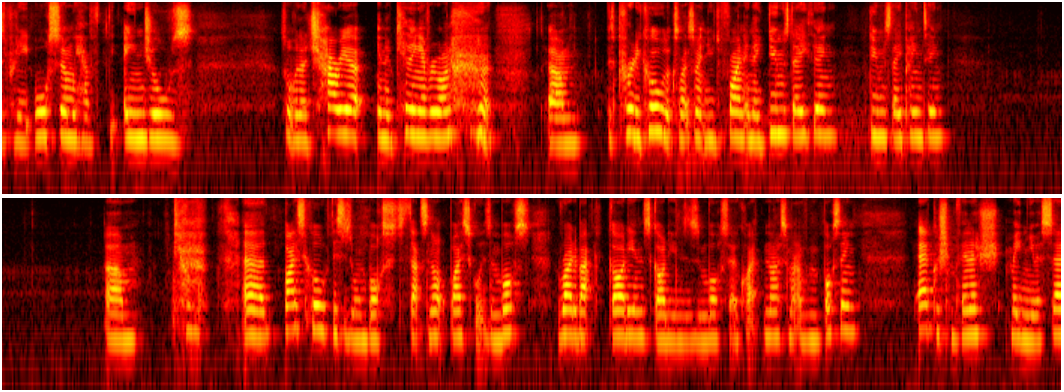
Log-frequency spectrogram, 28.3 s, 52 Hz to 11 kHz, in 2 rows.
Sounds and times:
Speech: 0.0s - 2.6s, 3.7s - 6.6s, 7.2s - 12.6s, 15.5s - 25.6s, 26.3s - 28.2s.

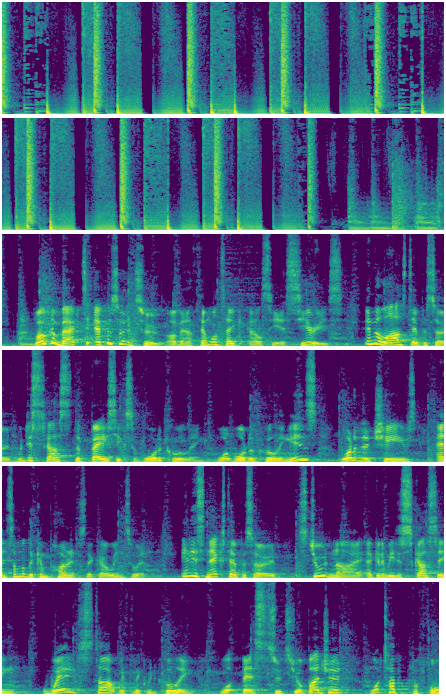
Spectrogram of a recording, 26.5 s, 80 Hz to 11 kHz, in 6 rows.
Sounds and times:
Music: 0.0s - 26.4s
Speech: 9.2s - 26.4s.

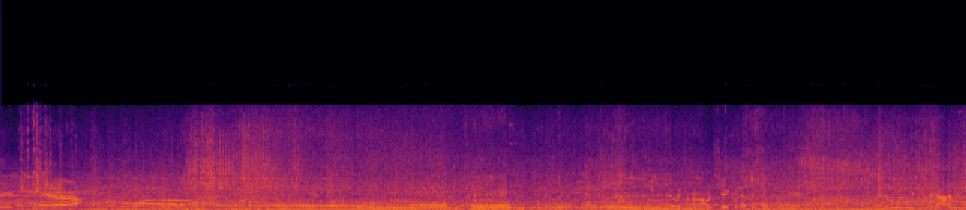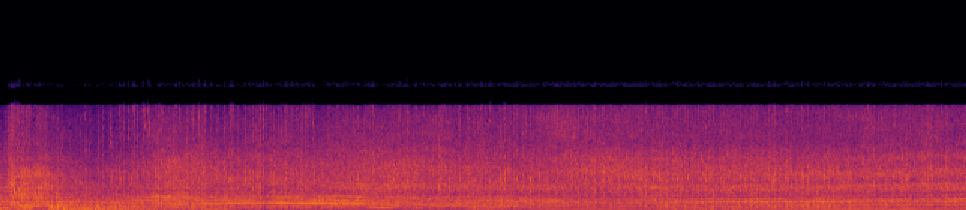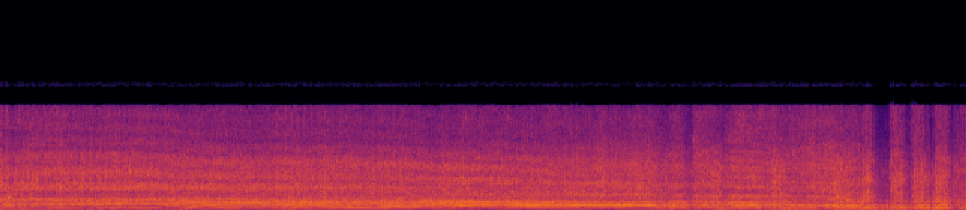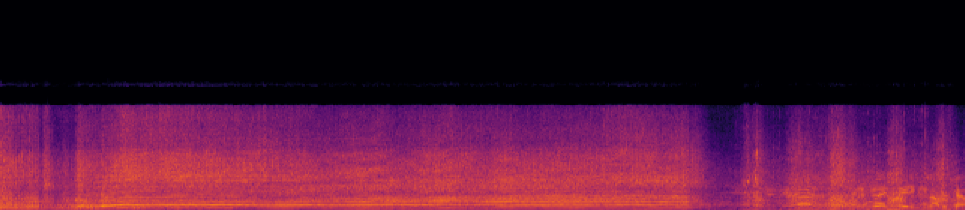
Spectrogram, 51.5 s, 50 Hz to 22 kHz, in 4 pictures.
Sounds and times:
Truck: 0.0s - 51.5s.

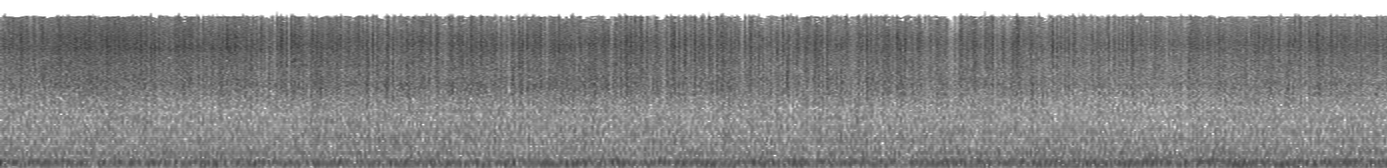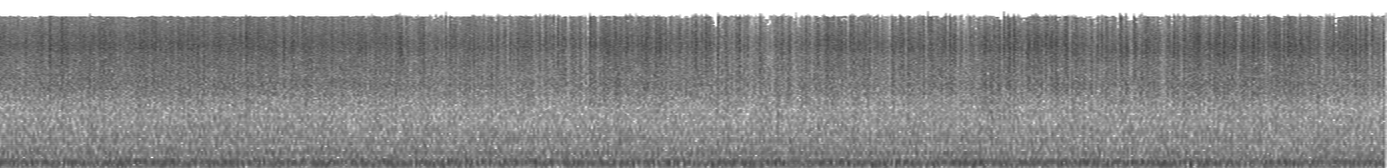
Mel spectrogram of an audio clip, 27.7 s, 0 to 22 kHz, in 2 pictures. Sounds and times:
Rain on surface: 0.0s - 27.7s.

